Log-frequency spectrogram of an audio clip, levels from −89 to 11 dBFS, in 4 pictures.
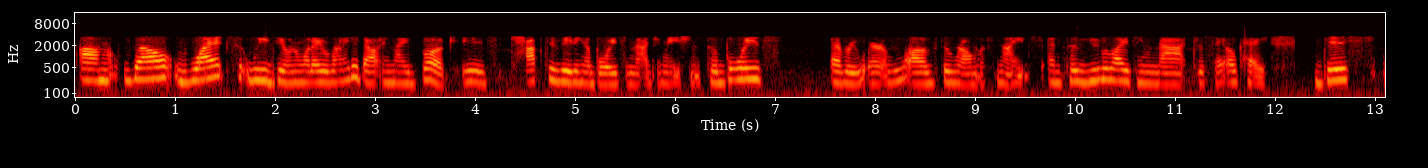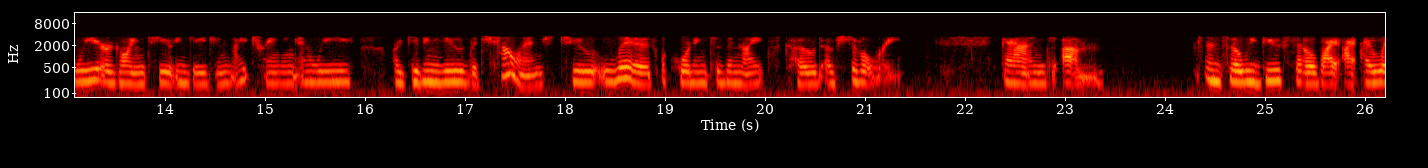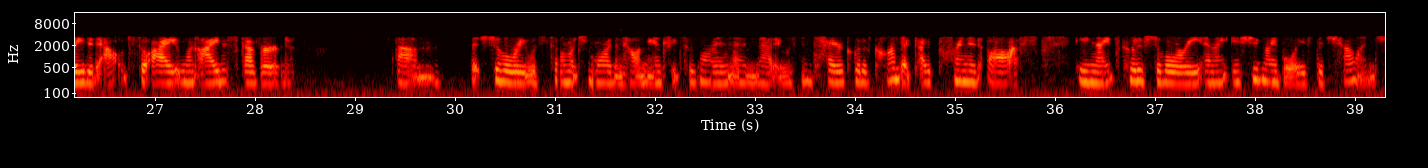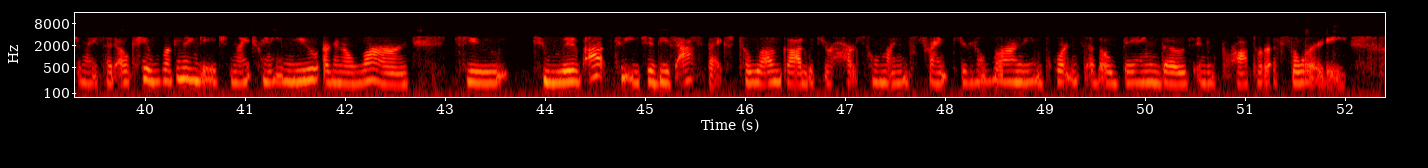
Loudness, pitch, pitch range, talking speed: -37 LUFS, 200 Hz, 185-215 Hz, 185 wpm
